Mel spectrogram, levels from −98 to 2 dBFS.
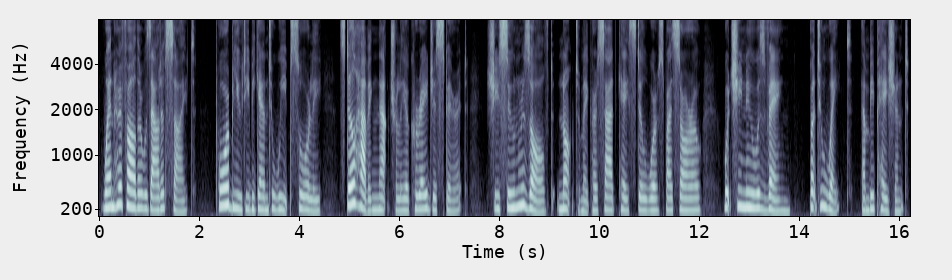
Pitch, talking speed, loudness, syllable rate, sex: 195 Hz, 160 wpm, -21 LUFS, 4.3 syllables/s, female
